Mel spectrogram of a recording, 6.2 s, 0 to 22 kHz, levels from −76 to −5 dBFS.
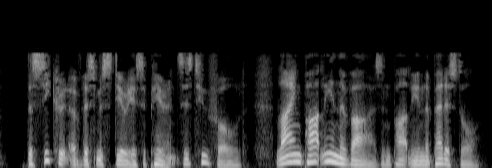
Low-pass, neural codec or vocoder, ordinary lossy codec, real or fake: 7.2 kHz; codec, 16 kHz, about 1 kbps, DyCAST, with the encoder's durations; MP3, 24 kbps; fake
